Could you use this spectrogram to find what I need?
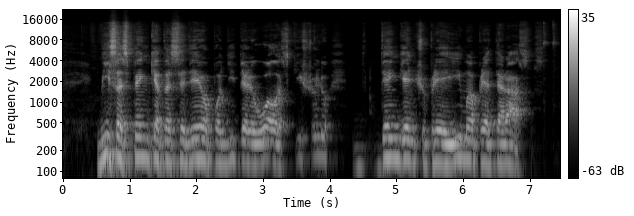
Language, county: Lithuanian, Panevėžys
